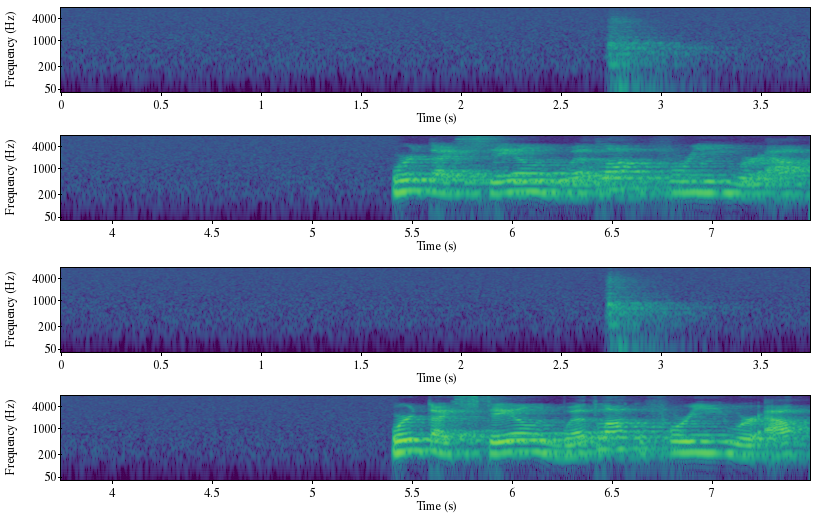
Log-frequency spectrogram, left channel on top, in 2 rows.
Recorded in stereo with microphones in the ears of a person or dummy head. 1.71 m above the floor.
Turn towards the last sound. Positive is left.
turn(degrees=-60)  # may be behind; listen again after turning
